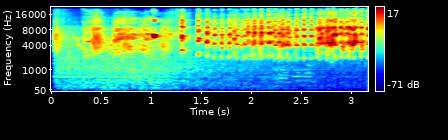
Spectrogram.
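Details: Lovebird chattering in a dense run of high, rapid chirps and squeaky notes, growing busier and more pulsed after the first second.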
